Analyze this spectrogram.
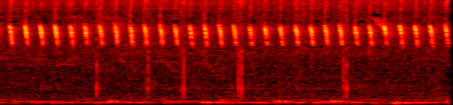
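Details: Quick train of high, sharp notes from a bar-winged prinia in unbroken song, evenly spaced, over a low rumbling background.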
